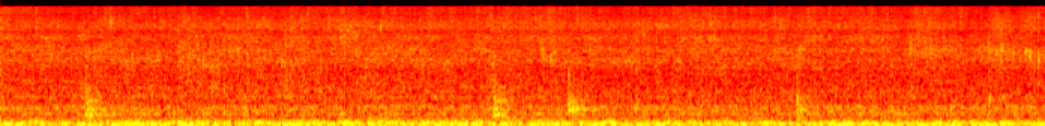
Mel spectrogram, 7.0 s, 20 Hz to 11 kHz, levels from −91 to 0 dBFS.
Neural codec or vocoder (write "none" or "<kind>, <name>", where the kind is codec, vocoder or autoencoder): vocoder, WaveNeXt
